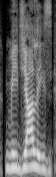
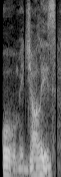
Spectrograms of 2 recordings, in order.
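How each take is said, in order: First: Said in the usual way. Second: "Oh, me jollies" dropped very low and soft, slow; mocking "me jollies". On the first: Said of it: "you referring to that as". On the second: Host mocking the caller's "me jollies" in a low, slow, dirty voice. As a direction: drool "me jollies" slowly in a low, lecherous croak. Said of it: "is utterly depraved".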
